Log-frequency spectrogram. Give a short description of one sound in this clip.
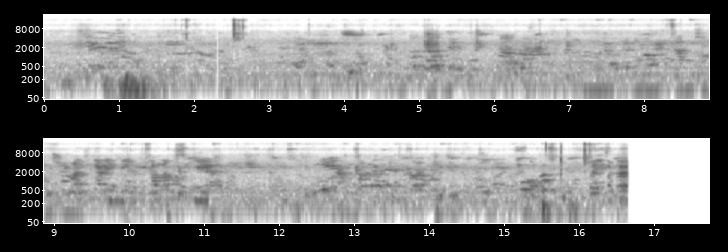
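People chatter nearby outdoors.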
